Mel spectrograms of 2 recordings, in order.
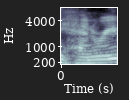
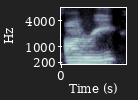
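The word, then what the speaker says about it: Henri: restrained and excuse me I always want to say Henry but it's Audrey I want I know I'm saying it wrong so I just want to be respectful and try to say it right Audrey wasn't wearing one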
